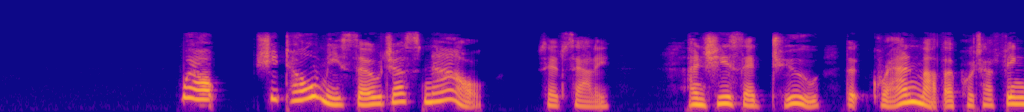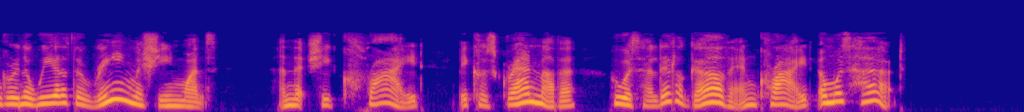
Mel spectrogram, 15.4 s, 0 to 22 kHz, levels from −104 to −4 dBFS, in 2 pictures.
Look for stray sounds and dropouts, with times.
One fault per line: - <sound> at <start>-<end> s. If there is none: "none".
none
